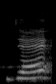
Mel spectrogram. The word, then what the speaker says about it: ज्ञ: सही उच्चारण है, अपन इसको ज्ञ बोलते हैं, जबकि इसका उच्चारण ज्ञ नहीं होता, इसका उच्चारण होता है ज्य, ज्य, है ना।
